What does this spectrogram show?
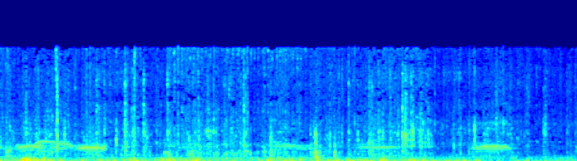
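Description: Birds calling outdoors: a few short, arched calls, two or three in the first second and another near the end, over a low wind rumble on the microphone.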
